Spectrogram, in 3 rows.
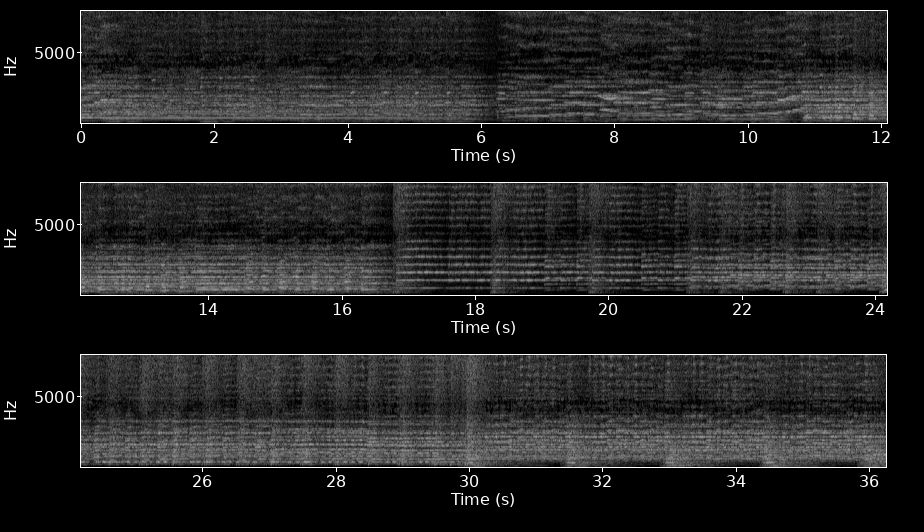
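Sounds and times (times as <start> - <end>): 
symphonic choir singing: 0.0 - 16.8, 24.3 - 36.2
orchestra playing: 0.0 - 36.2.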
